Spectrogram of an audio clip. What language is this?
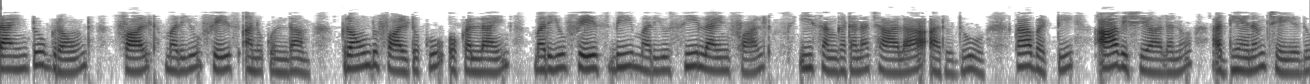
Telugu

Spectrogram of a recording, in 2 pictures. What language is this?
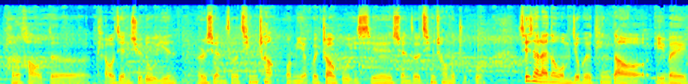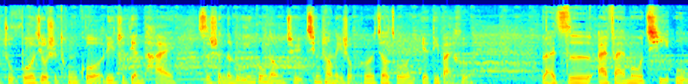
Chinese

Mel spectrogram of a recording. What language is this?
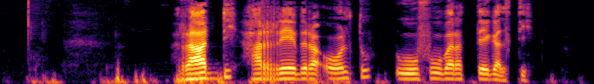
Oromo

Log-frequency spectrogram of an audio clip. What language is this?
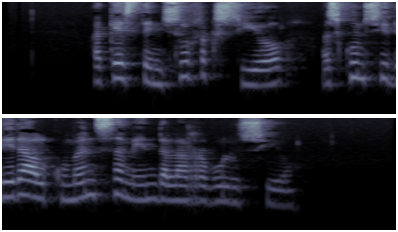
Catalan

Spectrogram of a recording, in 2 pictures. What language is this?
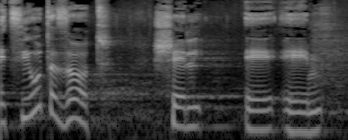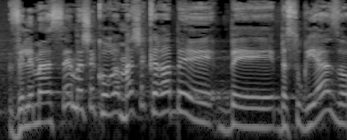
Hebrew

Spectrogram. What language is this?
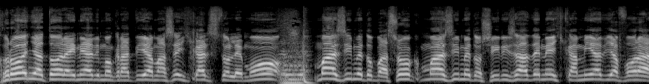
Greek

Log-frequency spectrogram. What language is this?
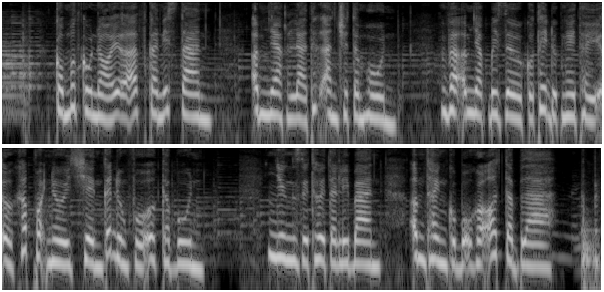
Vietnamese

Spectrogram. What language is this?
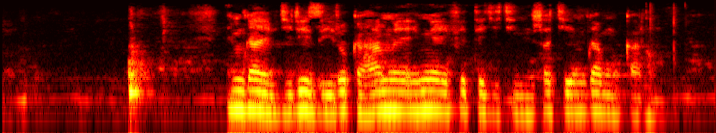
Kinyarwanda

